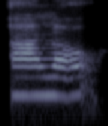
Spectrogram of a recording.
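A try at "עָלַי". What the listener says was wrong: Alai. Remember when you have the yud, just pronounce that.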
